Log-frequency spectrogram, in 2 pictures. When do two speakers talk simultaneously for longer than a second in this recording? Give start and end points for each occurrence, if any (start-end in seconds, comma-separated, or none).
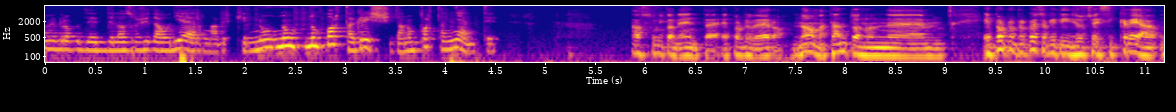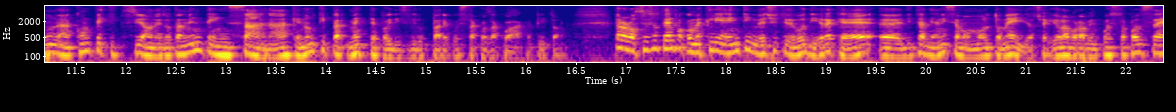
none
